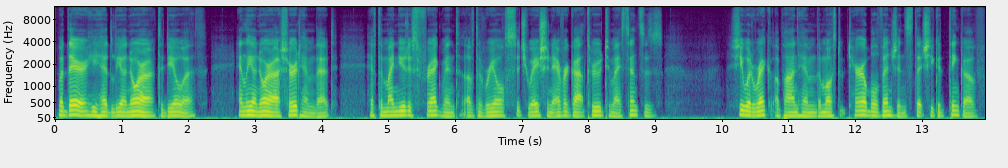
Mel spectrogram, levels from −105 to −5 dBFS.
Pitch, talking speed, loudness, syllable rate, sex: 115 Hz, 175 wpm, -18 LUFS, 5.0 syllables/s, male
